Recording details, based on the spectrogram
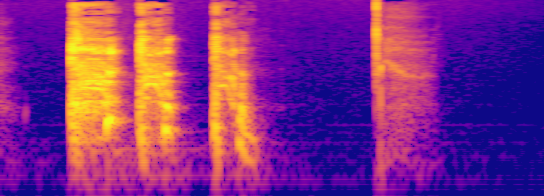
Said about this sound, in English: Excuse me for coughing in everybody's ear.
